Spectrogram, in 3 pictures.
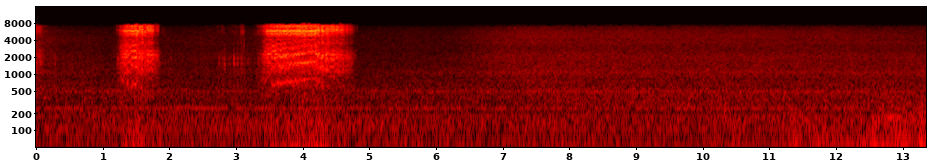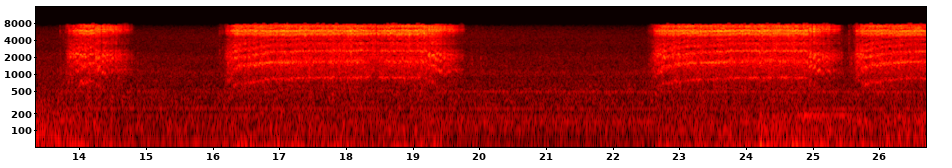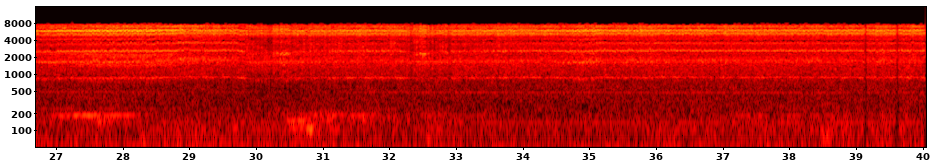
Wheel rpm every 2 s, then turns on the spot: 20, 50, 20, 0, 0, 0, 10, 20, 150, 170, 0, 100, 150, 200, 220, 220, 230, 230, 230, 240.
0-2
